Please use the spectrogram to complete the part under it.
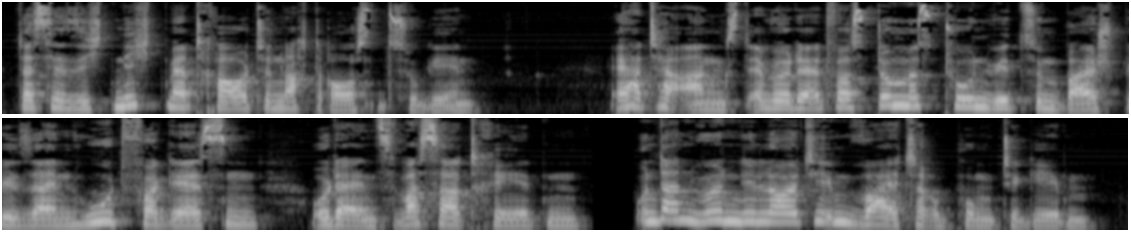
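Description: A woman narrating a children's storybook in a steady, expressive reading voice. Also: mid-range voice. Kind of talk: storybook narration read aloud.

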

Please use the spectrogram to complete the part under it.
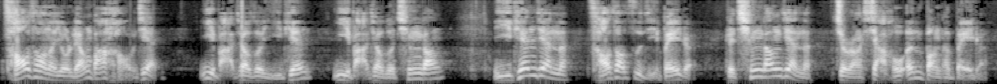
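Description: Man storyteller, animated dramatic retelling, lively pitch, husky, dull lo-fi sound. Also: moderate pace. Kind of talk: classic novel storytelling.

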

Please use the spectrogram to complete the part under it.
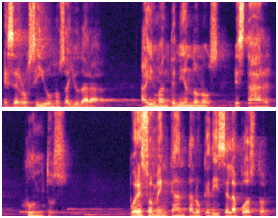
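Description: Slow, bright-voiced pastor preaching. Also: male voice. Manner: earnest, drops low for emphasis, then lively storytelling. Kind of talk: sermon. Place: church hall. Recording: reverberant church hall with soft music.

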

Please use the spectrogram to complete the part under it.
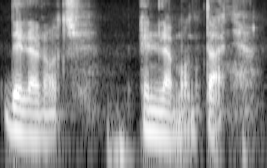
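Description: A man telling a parable slowly, in short measured phrases, as part of a sermon. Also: on the low side, little pitch movement, gravelly, dark tone, slight background noise.

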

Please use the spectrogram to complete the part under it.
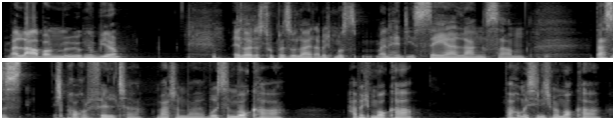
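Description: A man's voice: lowish voice, normal speed, creaky, pauses often. A man co-hosting a casual podcast chat, joking around and rambling on between topics. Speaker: podcast co-host.

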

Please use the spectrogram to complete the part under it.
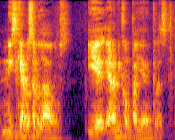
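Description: A young man with a Mexican accent tells anecdotes with an easy, self-mocking humor. His voice sits at a middle pitch and sounds slightly distant from the microphone. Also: fairly even intonation, very fast. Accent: Mexican Spanish. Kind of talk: casual chat. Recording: distant mic.

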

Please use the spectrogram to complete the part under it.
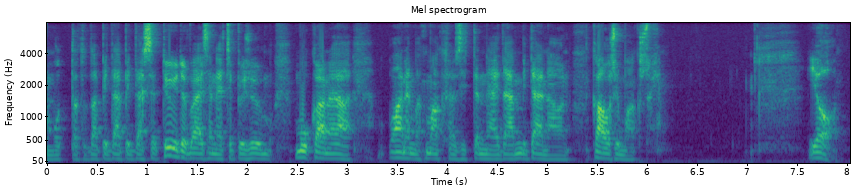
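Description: A young man talking casually on his own, ranting, swearing often and wandering from story to story. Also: medium pitch. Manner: swears a lot, rambling comic rant.

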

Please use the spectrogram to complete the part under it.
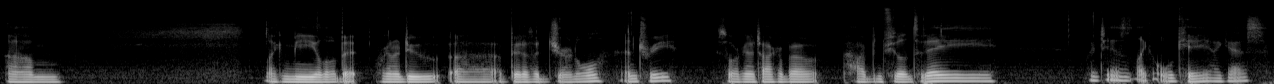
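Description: Soft-spoken young man, gravelly and dark. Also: mid-range voice, no room sound. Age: young adult. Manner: rambling, filler-heavy, talking softly so as not to wake others. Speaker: podcast host. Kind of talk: casual solo podcast musing. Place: home at night.

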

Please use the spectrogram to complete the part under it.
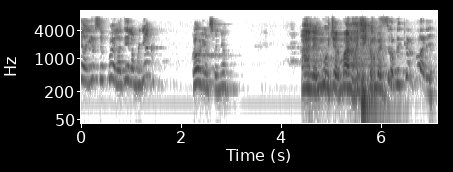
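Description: A man, a pastor, giving an earnest, emotional sermon with a personal testimony. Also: extremely high pitch. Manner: earnest and emotional, building to fervent exhortation. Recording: echoey room, dull lo-fi sound.

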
